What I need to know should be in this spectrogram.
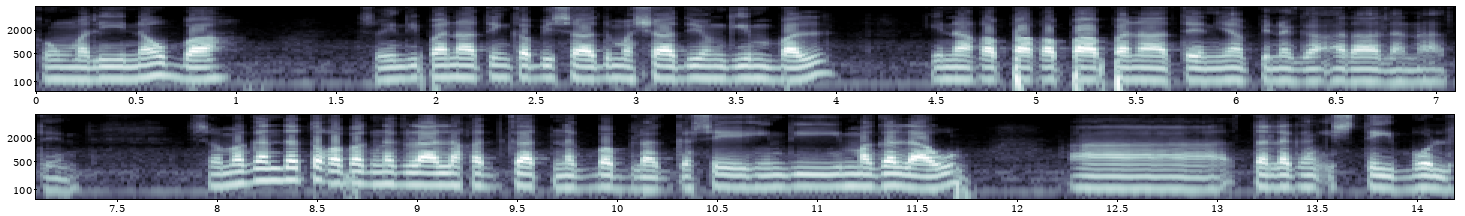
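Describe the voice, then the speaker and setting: A man with a dark, mellow tone speaks at a medium pitch and moderate pace, his intonation fairly even. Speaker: vlogger. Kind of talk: casual vlog. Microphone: clip-on microphone on new camera.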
